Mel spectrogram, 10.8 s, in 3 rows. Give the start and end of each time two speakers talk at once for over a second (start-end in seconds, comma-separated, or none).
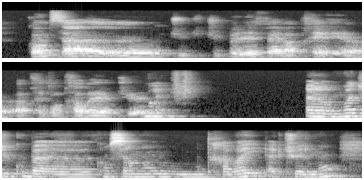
none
